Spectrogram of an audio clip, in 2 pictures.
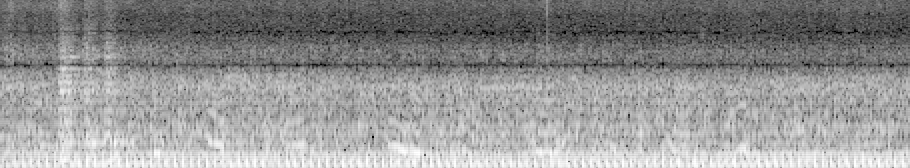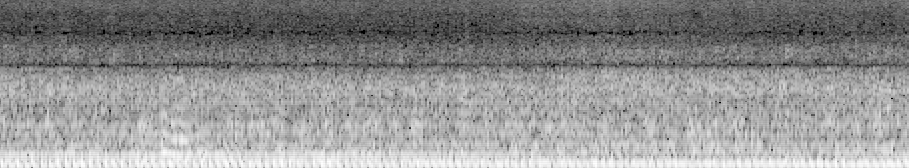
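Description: Newborn puppies squeak and whimper softly.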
